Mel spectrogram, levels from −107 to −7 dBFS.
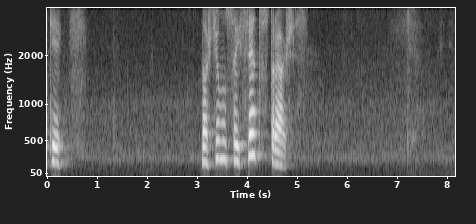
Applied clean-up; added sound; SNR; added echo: none; none; none; none.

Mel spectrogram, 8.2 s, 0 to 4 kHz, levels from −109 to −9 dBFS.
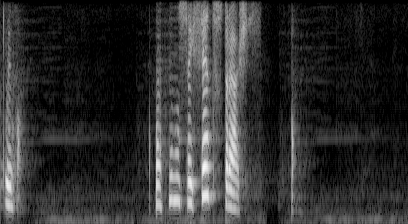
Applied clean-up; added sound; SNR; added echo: neural mask model DeepFilterNet 3.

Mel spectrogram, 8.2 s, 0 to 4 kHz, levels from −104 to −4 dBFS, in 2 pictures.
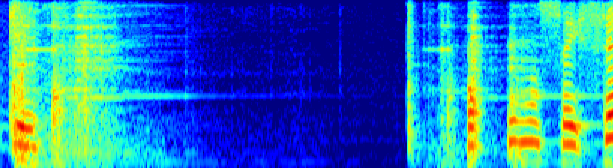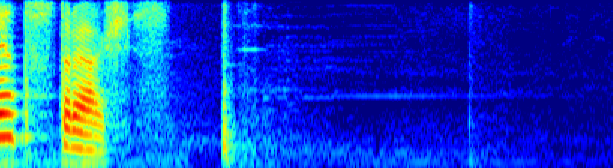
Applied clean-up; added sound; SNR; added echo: neural mask model RNNoise.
